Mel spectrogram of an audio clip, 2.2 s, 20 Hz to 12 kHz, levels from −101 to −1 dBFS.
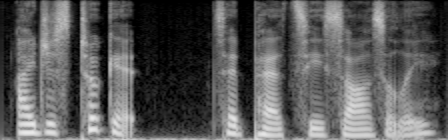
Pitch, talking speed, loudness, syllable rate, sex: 180 Hz, 190 wpm, -18 LUFS, 5.8 syllables/s, female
